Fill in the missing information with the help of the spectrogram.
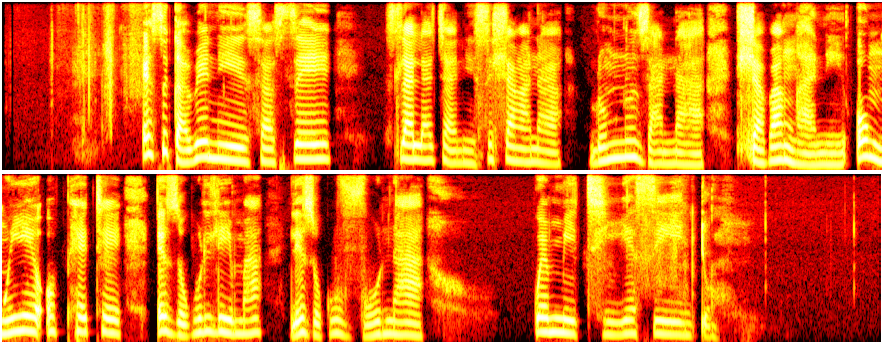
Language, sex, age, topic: North Ndebele, male, 50+, health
